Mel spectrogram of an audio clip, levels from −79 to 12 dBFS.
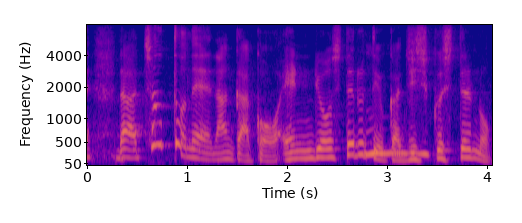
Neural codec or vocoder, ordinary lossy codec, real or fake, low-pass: none; none; real; none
